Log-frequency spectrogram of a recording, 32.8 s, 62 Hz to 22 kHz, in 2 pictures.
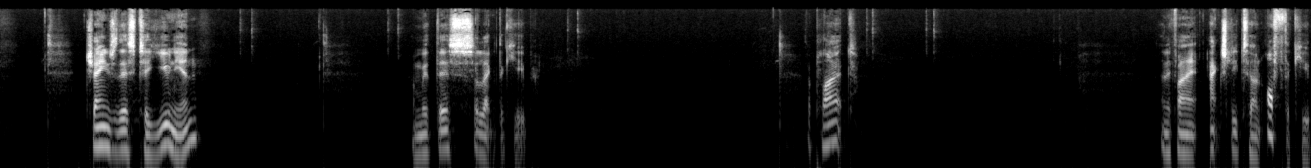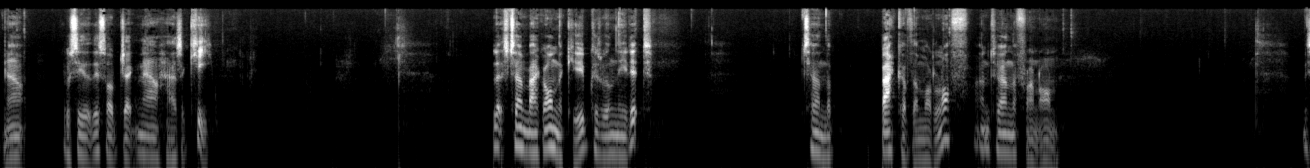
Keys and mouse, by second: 3.0 click, 4.8 click, 11.0-12.6 drag, 16.6 click, 17.4-18.8 middle drag, 24.3 click, 28.2 click, 29.7 click, 30.7-31.7 middle drag.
